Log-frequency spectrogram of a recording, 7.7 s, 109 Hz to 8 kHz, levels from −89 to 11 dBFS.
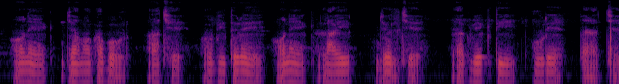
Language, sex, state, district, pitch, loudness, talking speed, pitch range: Bengali, female, West Bengal, Kolkata, 105 Hz, -46 LUFS, 95 wpm, 105-110 Hz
